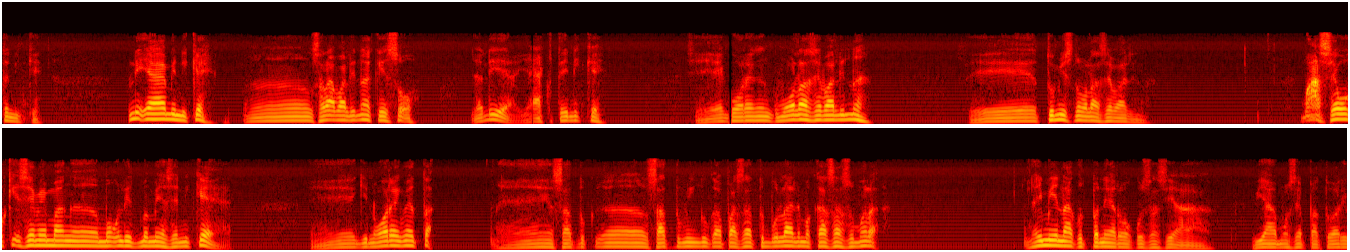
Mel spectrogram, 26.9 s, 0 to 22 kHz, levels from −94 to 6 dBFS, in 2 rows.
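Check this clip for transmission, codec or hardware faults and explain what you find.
Two faults are audible in the speech: a continuous mains buzz and two brief Bluetooth dropouts, carried over a wideband mSBC headset link.

Mains buzz runs throughout, built on 60 Hz harmonics roughly 30 dB below the speech. Its raspy edge, unlike a pure hum, comes from sharp switching spikes reaching well into the kilohertz range.

Unconcealed Bluetooth headset packet loss hits at 5.29 s for 15 ms and from 7.26 to 7.30 s for 30 ms. Lost headset packets leave hard-edged gaps, not the smoothed fill of concealment.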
